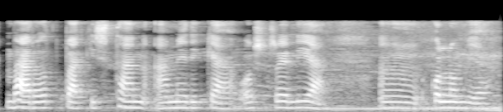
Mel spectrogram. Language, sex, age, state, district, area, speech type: Odia, female, 60+, Odisha, Mayurbhanj, rural, spontaneous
